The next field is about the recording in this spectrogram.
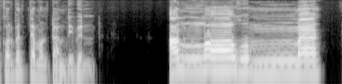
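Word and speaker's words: اللهم: করবেন তেমন টান দিবেন আল্লাহুম্মা আল্লাহ আল্লাহ এখানে কিন্তু টান হবে খারা জবর হবে ছাপায় হয়তো ভুল হয়েছে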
